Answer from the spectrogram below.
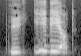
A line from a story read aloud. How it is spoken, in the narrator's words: wailed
